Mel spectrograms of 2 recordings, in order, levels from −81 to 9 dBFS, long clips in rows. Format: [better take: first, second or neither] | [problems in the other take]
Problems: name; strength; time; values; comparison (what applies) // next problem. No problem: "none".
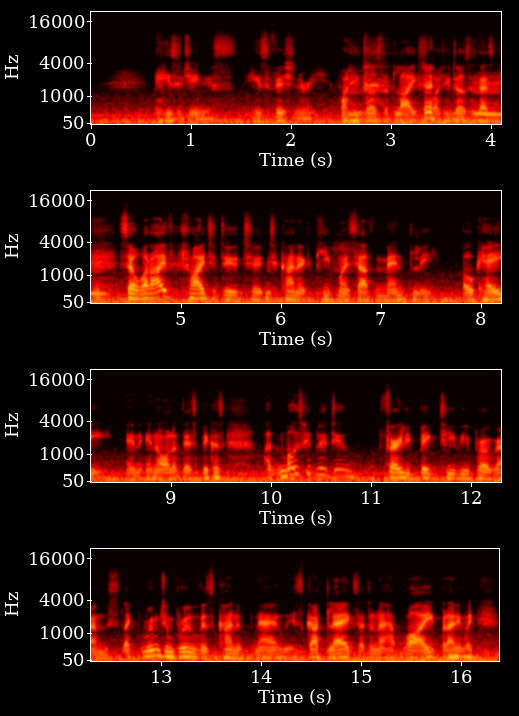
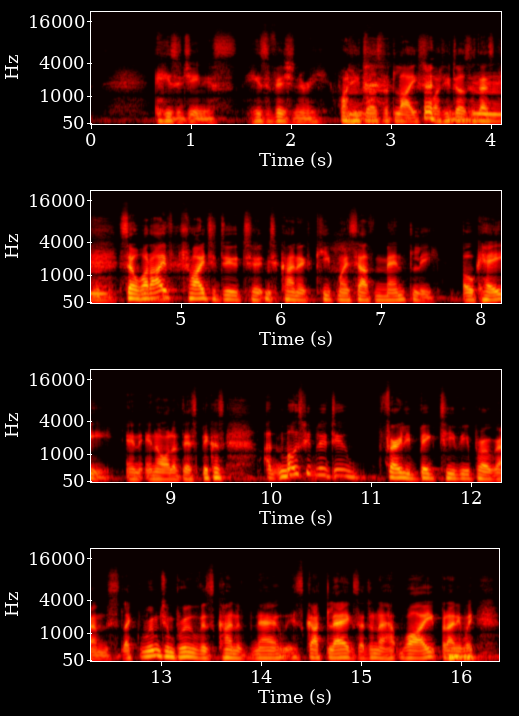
second | low rumble; faint; throughout; 20 dB below the speech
